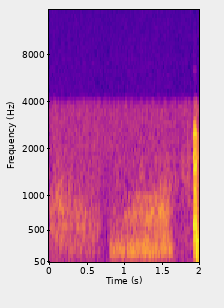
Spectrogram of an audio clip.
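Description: Near silence, with a faint breath lasting just under a second, about a second in.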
